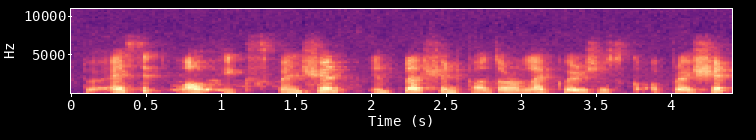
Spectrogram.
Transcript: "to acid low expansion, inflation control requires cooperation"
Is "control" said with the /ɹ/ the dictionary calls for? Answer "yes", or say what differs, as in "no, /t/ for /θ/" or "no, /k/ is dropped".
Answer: no, /ɹ/ is dropped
